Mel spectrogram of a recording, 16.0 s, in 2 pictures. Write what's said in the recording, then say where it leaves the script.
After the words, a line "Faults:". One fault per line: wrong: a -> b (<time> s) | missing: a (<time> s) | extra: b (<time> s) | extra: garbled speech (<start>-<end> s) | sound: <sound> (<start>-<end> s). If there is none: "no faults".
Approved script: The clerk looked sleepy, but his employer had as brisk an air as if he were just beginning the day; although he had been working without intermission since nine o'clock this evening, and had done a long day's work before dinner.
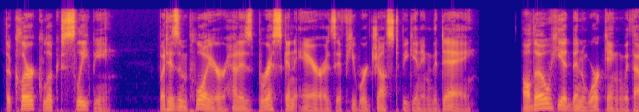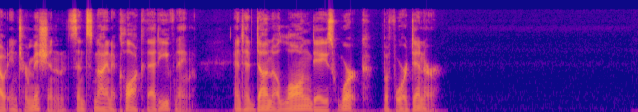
The clerk looked sleepy, but his employer had as brisk an air as if he were just beginning the day; although he had been working without intermission since nine o'clock that evening, and had done a long day's work before dinner.
Faults:
wrong: this -> that (9.8 s)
